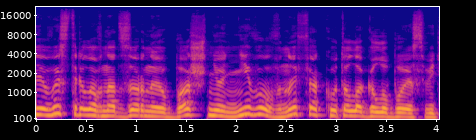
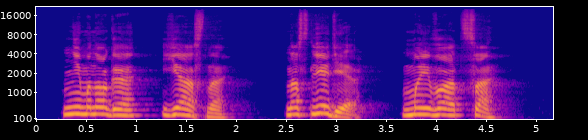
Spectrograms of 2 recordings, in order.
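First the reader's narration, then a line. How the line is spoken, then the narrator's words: Plain. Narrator (Russian): сказала Чайка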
